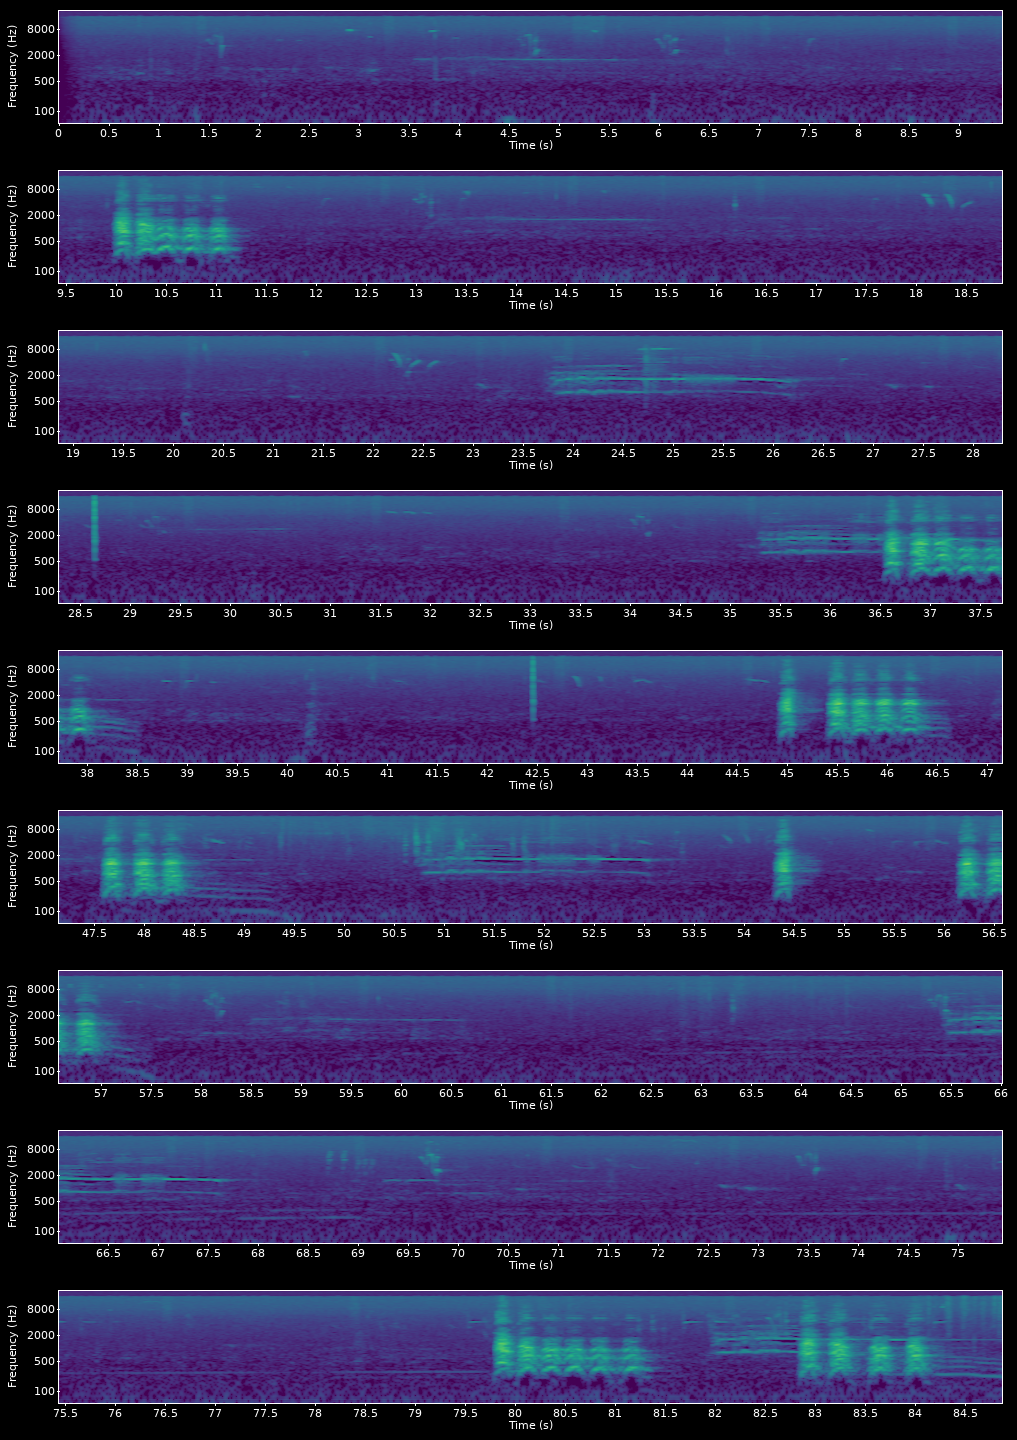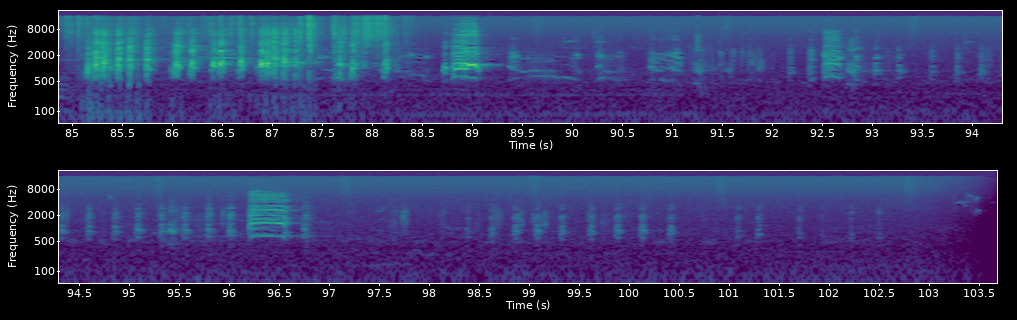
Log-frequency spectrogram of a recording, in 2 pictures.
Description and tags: Ext, dog+curica
The sound dogs and chicken on the background of the village.
chicken, dog, village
